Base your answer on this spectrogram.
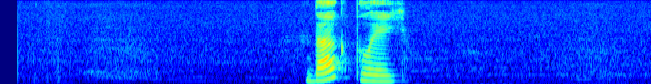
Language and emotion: Russian, neutral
